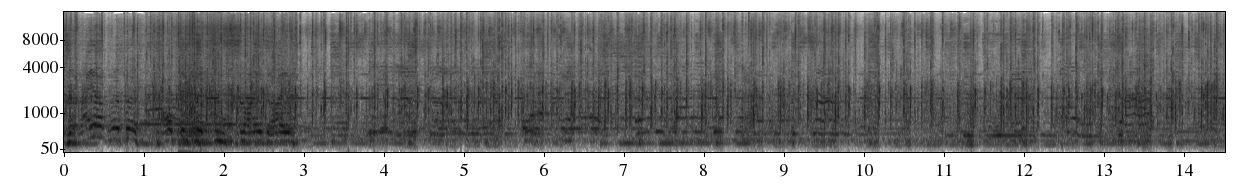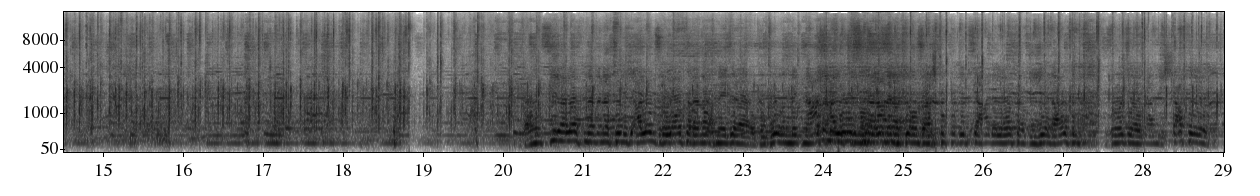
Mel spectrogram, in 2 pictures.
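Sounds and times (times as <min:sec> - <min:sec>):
background music: 0:00.0 - 0:29.0
spectators clapping: 0:00.0 - 0:29.0.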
